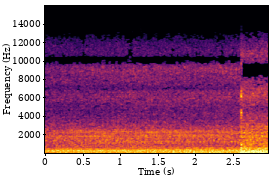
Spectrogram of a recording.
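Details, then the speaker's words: Honda Civic EK sedan, crank-no-start fixed by replacing the fuel pump and worn-out spark plugs: steady, even idle with no misses, stumbles or surging; engine running healthy. "all right so the car started it's running here no rough i don't know nothing you want a gun as you can see it's not a rough or nothing bro no nothing"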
